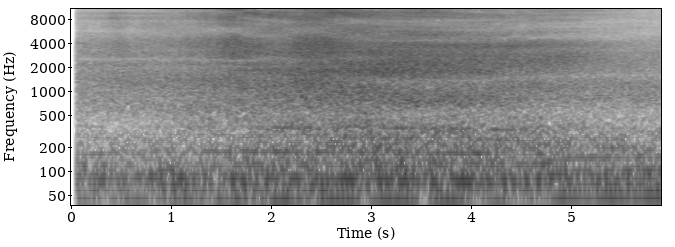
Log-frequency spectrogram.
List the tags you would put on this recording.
Sound effects > Vehicles
bus
vehicle

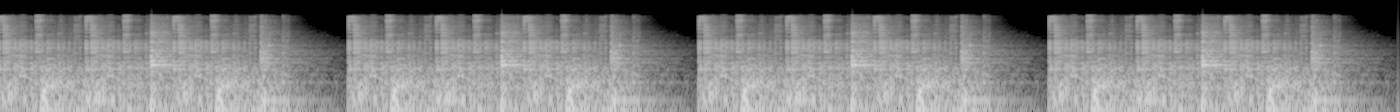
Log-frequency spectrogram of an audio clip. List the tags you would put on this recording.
Instrument samples > Percussion
Samples
Underground
Loopable
Packs
Drum

